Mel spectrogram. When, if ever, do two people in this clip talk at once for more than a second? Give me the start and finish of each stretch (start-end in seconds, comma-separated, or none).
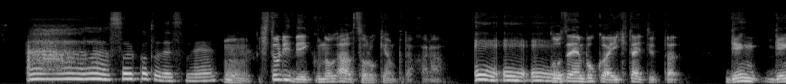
none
